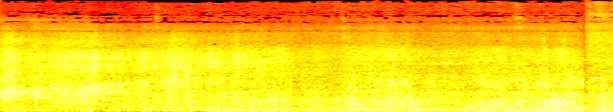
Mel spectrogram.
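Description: Aircraft engine noise, a steady rough rumble, broken off abruptly near the end.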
